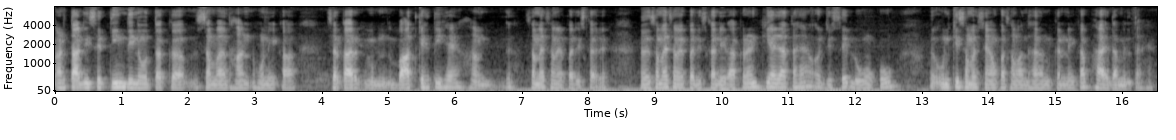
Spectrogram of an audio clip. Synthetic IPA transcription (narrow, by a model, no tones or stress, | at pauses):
ɐɽ̤t̪aːliːsːet̪iːnd̪ɪnõt̪ɐksɐmaːd̪ʱaːnɦoːneka | sɐɾkaːɾbaːt̪kɛɦt̪iɦɛɦɐmsɐməjsɐməjpɐɾɪska̰ | sɐməjsɐməjpɐɾɪskanɪɾaːkɾəɽ̃kijad͡ʒaːt̪aɦɛɔ̰ːɾd͡ʒɪsːeloːɡõko | ʊ̰nkisɐməsjaːõkasɐmaːd̪ʱaːɾənkɐɾnekafʰaːjd̪amɪlt̪aɦɛː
